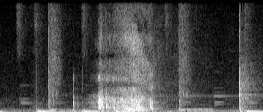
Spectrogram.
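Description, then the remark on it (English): A rough sniff drawn hard through a stuffed-up nose, lasting about half a second, with a few small clicks and breathy noises around it and no talking. “Sorry for sniffing like that. That sounds really disgusting.”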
